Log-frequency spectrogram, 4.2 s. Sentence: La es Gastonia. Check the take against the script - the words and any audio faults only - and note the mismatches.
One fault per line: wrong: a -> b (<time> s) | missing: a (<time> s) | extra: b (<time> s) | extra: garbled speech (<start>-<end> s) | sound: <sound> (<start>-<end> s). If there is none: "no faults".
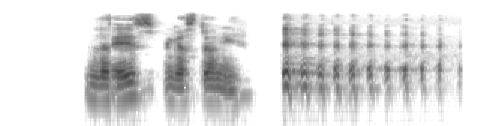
sound: laugh (2.3-3.9 s)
